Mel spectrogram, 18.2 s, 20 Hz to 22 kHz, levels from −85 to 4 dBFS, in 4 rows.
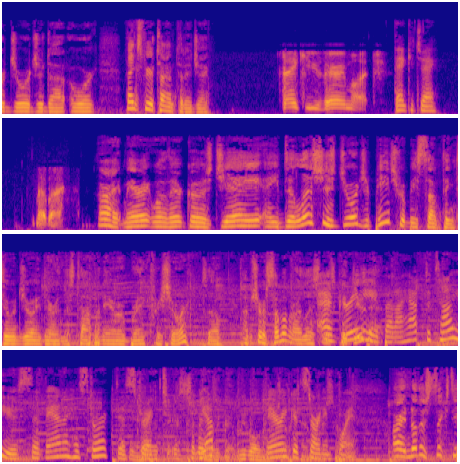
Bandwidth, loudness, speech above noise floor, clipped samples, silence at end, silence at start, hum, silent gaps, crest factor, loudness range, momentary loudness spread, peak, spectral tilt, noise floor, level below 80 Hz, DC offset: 11.5 kHz; -18 LUFS; 40 dB; under 0.1%; 0 s; 0 s; none; none; 16 dB; 4 LU; 7 LU; -2 dBFS; -5 dB/octave; -58 dBFS; -40 dBFS; under 0.1%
